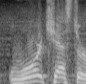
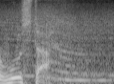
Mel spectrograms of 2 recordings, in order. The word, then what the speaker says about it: Worcester: It's not Hobart, but it can't be any worse than calling Worcester Worcester. In Massachusetts. Yeah, that'd be awful.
